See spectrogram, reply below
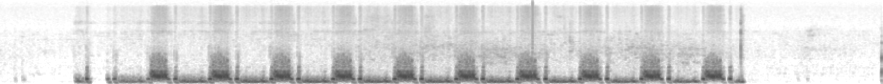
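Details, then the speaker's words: Heart sounds of a stenotic and regurgitant mitral valve: regurgitant systolic murmur plus diastolic stenosis murmur; mixed mitral stenosis and mitral regurgitation. "putting together you have that means that you have regurgitation and stenosis regurgitation and stenosis"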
